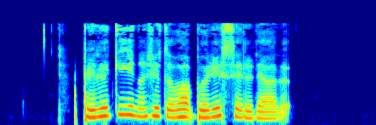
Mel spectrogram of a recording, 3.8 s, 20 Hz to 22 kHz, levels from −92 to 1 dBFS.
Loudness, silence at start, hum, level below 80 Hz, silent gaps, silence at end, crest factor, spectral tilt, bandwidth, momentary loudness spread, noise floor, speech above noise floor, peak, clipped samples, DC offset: -22 LUFS; 0.85 s; none; -60 dBFS; none; 0.9 s; 16 dB; -5.5 dB/octave; 11.5 kHz; 9 LU; -83 dBFS; 62 dB; -8 dBFS; under 0.1%; under 0.1%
